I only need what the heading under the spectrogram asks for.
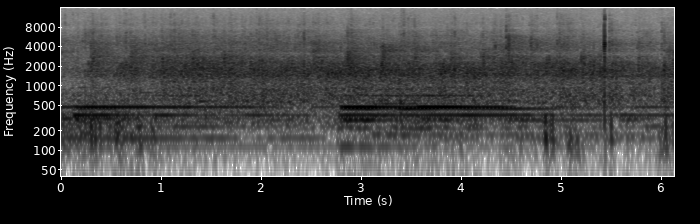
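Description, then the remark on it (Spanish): A church audience breaks into sustained applause and cheering as an ovation to the King of Kings, a dense steady wash of clapping with a low sustained organ-like tone underneath throughout. “Dale una ovación al Rey de Reyes.”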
